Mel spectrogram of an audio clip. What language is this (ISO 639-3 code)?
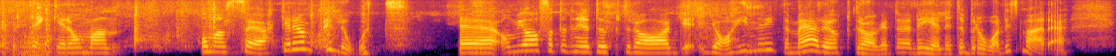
swe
